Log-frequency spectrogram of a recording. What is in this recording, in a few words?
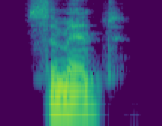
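"cement", Australian English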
